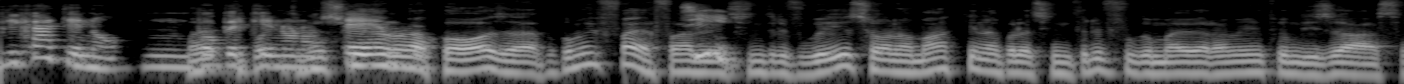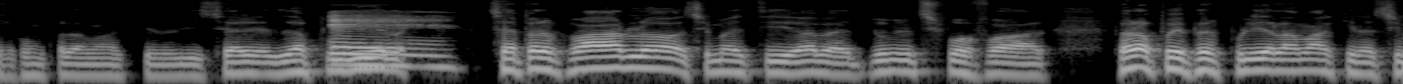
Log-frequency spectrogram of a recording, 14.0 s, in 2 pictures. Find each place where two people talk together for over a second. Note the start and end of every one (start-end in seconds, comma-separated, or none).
0.9-2.2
